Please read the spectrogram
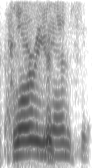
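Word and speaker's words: floresiensis: well, no, but we were talking about Alberta and, and uh, for more than 30 years, but now retired, spent decades researching Homo florent, how do you say it? Flor. – Yeah. Floriensis. – Floriensis. – Floriensis. Thank you.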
